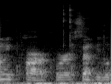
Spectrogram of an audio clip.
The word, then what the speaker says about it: Pakor: you can see for those who don't know parkour he's on the inside p a k or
